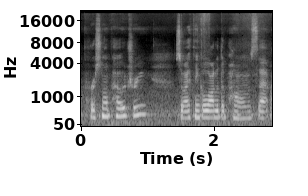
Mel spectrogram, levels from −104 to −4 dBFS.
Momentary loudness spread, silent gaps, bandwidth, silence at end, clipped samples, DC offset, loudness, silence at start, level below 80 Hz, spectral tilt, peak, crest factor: 9 LU; none; over 20 kHz; 0 s; under 0.1%; under 0.1%; -31 LUFS; 0 s; -56 dBFS; -4.5 dB/octave; -16 dBFS; 16 dB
